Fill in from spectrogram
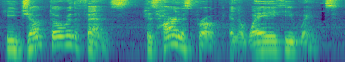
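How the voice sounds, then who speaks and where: A man reading a children's storybook aloud in a measured, expressive manner. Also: medium pitch. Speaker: storybook reader.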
